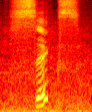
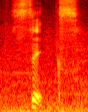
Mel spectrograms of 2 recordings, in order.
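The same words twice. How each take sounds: First: Six with the Kiwi vowel, close to sux. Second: Six with the Australian vowel, close to seeks; Aussie six. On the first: Kiwi vlogger showing viewers the New Zealand six. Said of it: "New Zealanders would say the number six". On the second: Kiwi vlogger showing viewers the Australian six. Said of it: "Australians would say six". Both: Shown as a demonstration.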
